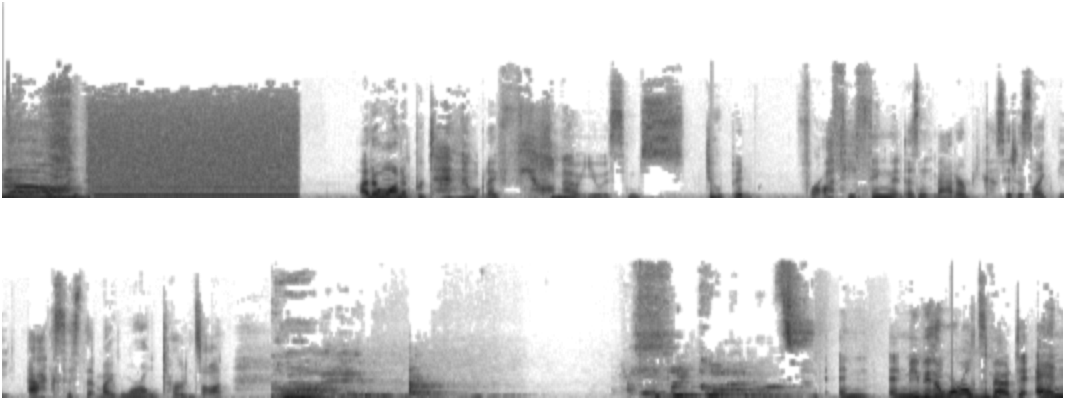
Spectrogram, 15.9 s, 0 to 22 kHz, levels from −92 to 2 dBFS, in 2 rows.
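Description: From 2.06 s to 15.08 s, a short click recurs every 3.25 s, about five times in all. These are clock drift buffer slips: the pattern likely comes from two devices running on separate clocks that disagree by a few hundred parts per million. The buffer between them creeps until a block of several dozen samples is dropped or repeated. The strict, even spacing is what sets these apart from random clicks, dropouts or crackle.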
